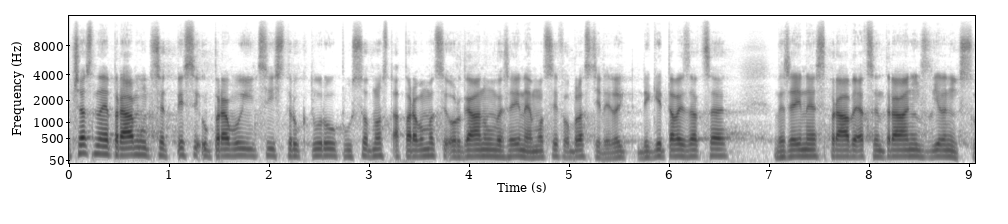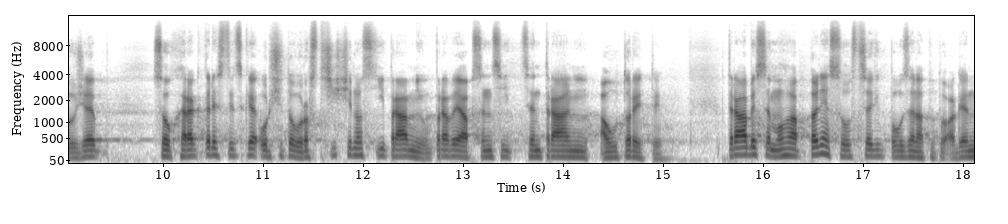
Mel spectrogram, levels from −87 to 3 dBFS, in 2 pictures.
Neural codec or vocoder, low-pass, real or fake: autoencoder, 48 kHz, 32 numbers a frame, DAC-VAE, trained on Japanese speech; 14.4 kHz; fake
